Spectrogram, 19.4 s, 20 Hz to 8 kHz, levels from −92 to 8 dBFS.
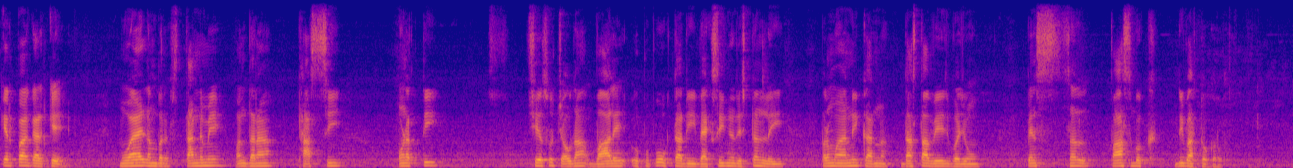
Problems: background sounds at intervals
